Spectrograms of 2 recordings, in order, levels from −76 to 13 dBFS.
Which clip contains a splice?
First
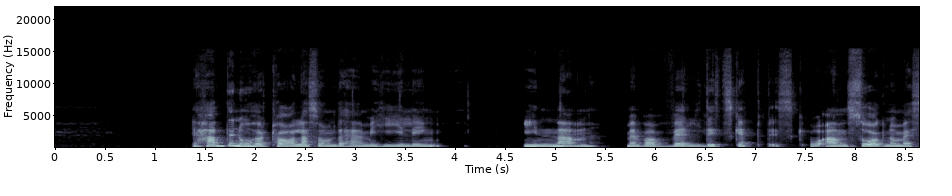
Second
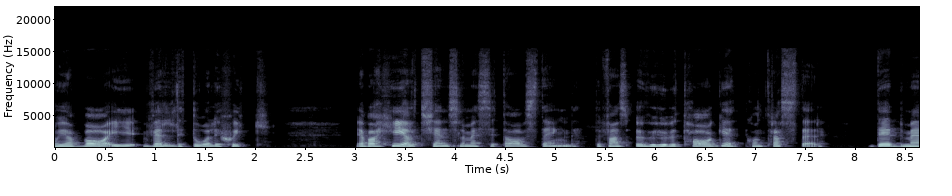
second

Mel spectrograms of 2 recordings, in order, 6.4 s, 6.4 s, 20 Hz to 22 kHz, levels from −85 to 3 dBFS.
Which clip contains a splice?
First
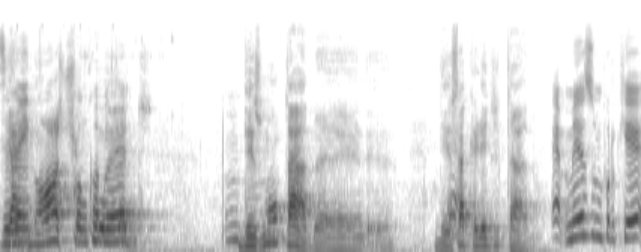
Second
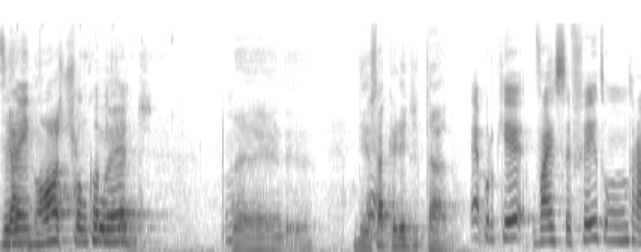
second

